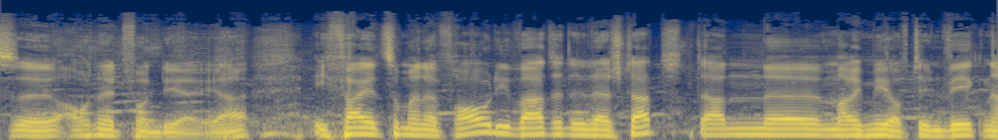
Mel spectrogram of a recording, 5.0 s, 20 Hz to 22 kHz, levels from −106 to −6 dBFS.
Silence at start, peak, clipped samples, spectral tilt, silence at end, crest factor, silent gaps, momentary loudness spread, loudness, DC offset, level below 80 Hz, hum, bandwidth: 0 s; -2 dBFS; under 0.1%; -6.5 dB/octave; 0 s; 16 dB; none; 6 LU; -19 LUFS; under 0.1%; -48 dBFS; none; 13 kHz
